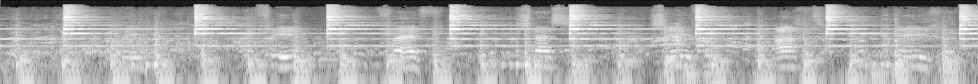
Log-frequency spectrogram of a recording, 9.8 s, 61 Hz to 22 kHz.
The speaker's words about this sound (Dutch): als het kerstnacht is geworden en de kerkklok 12 uur slaat, zit ze.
